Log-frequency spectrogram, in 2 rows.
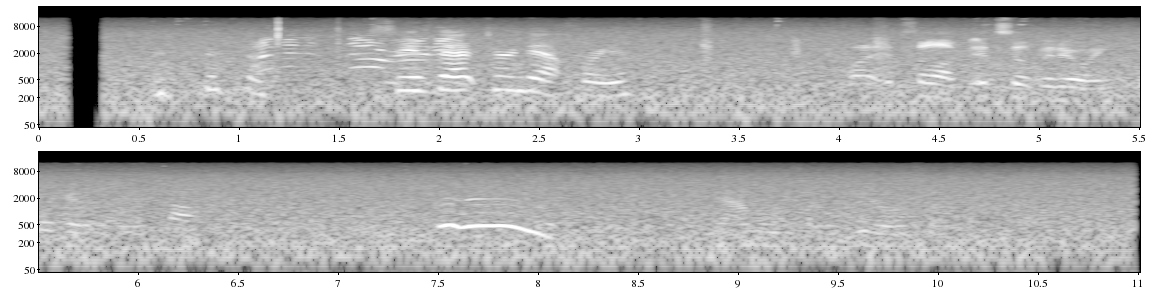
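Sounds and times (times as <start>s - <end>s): steady hiss: 0.0s - 11.0s
hoot-like vocal call: 7.5s - 8.2s.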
